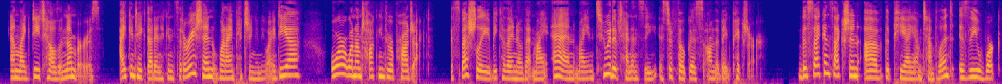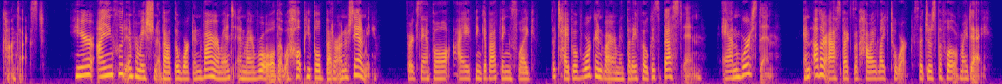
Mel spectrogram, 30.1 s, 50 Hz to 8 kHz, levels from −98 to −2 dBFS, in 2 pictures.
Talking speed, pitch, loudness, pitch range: 210 wpm, 210 Hz, -21 LUFS, 190-240 Hz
